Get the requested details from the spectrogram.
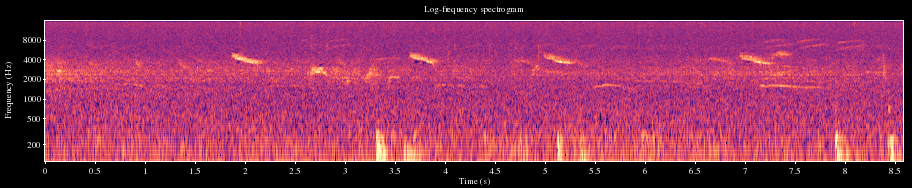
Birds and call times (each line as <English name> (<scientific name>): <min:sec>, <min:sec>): Pale White-eye (Zosterops flavilateralis): 0:02.0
